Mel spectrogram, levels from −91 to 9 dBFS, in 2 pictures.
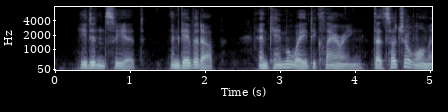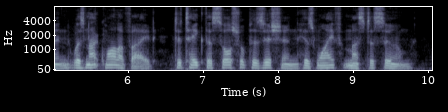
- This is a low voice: Yes, low, 115 Hz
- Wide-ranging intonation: No, average, 3.2 semitones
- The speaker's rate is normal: Yes, average, 165 wpm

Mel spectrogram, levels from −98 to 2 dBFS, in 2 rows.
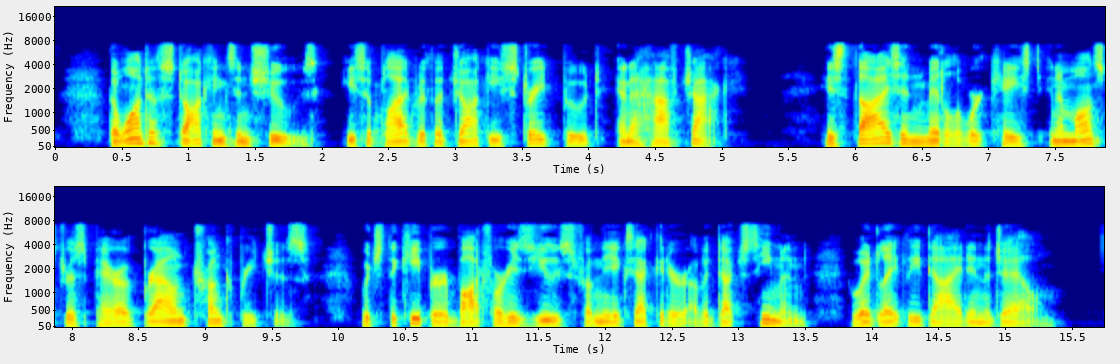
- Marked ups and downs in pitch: No, average, 3.6 semitones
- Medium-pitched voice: No, very low, 95 Hz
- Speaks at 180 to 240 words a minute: Yes, average, 200 wpm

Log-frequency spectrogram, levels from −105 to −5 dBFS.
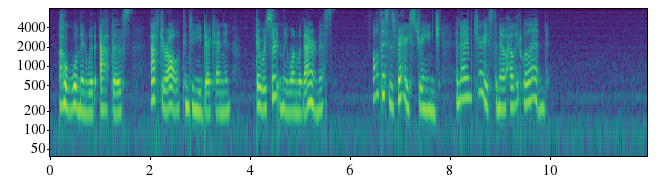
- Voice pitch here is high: Yes, high, 225 Hz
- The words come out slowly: No, average, 145 wpm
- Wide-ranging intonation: No, average, 5.0 semitones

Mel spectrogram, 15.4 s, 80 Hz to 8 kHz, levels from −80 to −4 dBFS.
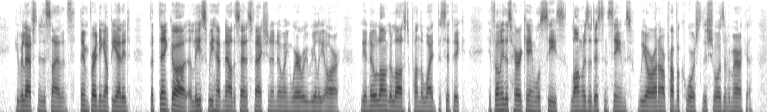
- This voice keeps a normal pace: No, fast, 220 wpm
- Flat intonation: Yes, narrow, 1.3 semitones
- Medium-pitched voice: No, low, 125 Hz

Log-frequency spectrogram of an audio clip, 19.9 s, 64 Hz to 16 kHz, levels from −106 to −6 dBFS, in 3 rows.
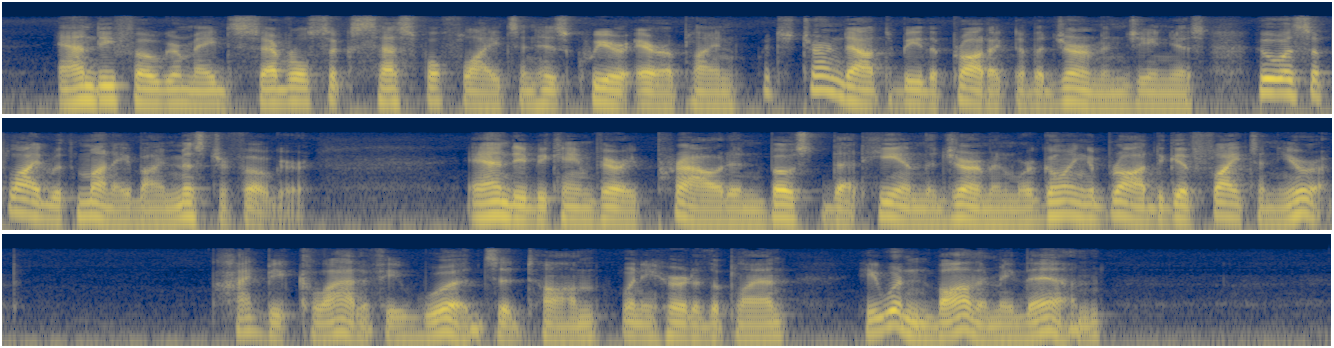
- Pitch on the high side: No, low, 100 Hz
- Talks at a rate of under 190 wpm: No, average, 200 wpm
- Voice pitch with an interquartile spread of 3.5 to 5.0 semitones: Yes, average, 4.2 semitones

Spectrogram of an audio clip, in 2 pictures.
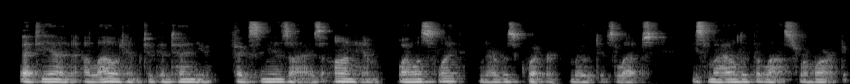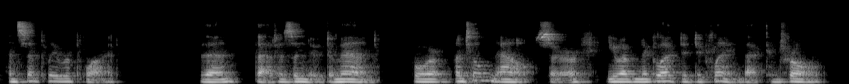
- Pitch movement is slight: Yes, narrow, 1.6 semitones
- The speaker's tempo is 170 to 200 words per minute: No, average, 155 wpm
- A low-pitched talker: Yes, low, 115 Hz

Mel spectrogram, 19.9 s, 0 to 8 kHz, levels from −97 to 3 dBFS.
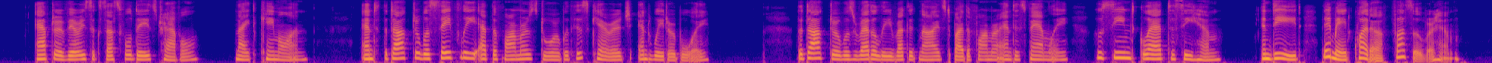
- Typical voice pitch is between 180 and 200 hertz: Yes, high, 190 Hz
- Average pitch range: Yes, average, 3.8 semitones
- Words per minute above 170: No, average, 150 wpm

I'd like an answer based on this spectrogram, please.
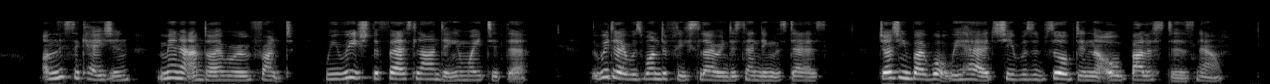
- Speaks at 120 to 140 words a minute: No, average, 185 wpm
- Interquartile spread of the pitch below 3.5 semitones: No, average, 4.9 semitones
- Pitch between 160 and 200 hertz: No, high, 220 Hz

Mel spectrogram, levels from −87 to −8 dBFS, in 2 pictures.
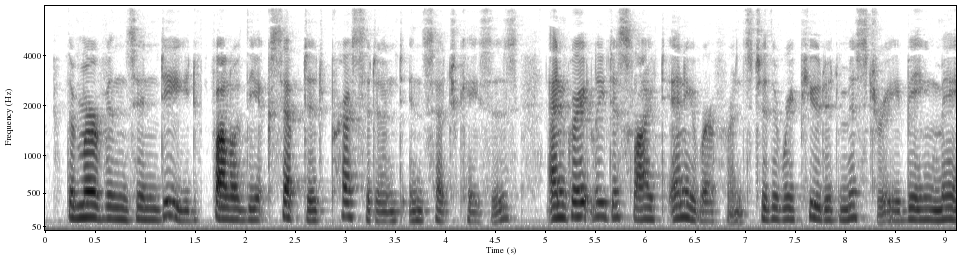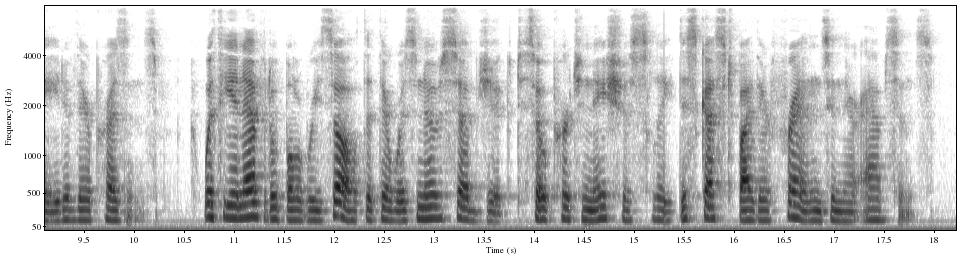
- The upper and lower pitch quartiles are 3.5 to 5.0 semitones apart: No, average, 3.1 semitones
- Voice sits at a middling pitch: Yes, medium, 145 Hz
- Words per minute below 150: Yes, average, 140 wpm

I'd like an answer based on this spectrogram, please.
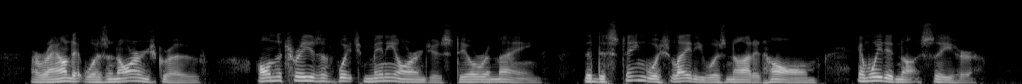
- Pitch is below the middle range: Yes, low, 115 Hz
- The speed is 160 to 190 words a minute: Yes, average, 165 wpm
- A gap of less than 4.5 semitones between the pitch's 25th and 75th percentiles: No, average, 5.2 semitones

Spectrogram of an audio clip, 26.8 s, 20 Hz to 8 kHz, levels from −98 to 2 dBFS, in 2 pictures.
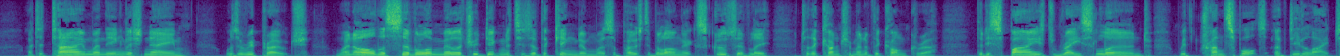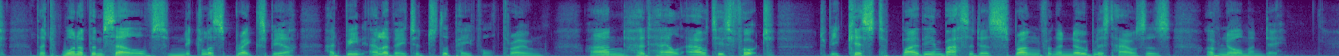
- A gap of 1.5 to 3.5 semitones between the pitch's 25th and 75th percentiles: No, average, 4.5 semitones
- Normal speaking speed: Yes, average, 160 wpm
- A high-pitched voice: No, low, 135 Hz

